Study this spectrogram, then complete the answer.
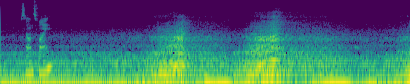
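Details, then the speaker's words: Alfa Romeo Giulia Quadrifoglio just after spark plug replacement: deep, even idle rumble with a couple of quick throttle blips that rise and settle cleanly, no excessive vibration. Normal idle. "Let's see if we idle fine. No excessive vibrations."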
